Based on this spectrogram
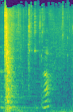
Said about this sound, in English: Would you be frightfully kind and put another log on? Thanks so much.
